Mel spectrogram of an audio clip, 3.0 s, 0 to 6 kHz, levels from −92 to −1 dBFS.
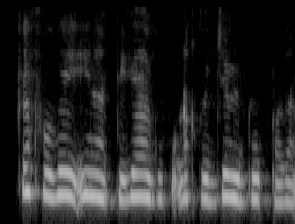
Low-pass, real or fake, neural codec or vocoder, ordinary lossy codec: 5.4 kHz; fake; codec, 16 kHz, 8 kbps, FunCodec, trained on Chinese and English, 25 frames a second; none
